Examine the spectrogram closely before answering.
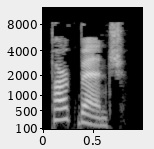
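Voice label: "park bench", British English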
